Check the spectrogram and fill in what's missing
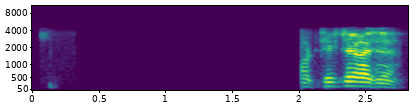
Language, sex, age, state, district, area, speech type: Bengali, male, 60+, West Bengal, Uttar Dinajpur, urban, conversation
